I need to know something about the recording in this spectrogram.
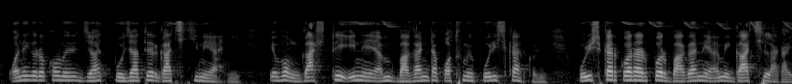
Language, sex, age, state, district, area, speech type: Bengali, male, 30-45, West Bengal, Paschim Medinipur, rural, spontaneous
